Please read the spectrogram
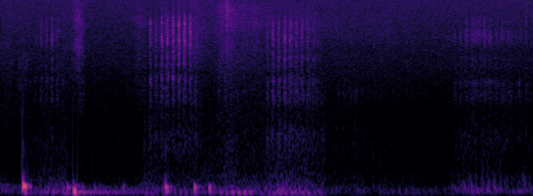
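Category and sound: animal, cat purring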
